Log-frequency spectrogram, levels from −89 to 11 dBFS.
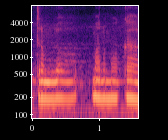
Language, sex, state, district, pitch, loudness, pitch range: Telugu, female, Andhra Pradesh, Guntur, 190 Hz, -15 LUFS, 185-195 Hz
